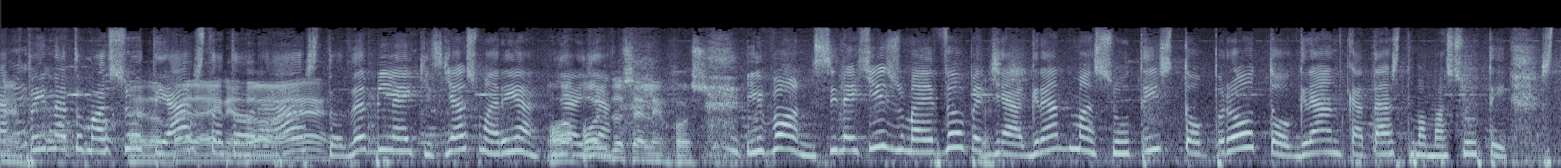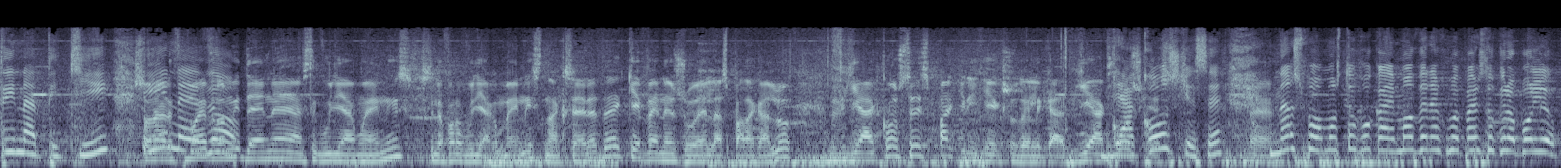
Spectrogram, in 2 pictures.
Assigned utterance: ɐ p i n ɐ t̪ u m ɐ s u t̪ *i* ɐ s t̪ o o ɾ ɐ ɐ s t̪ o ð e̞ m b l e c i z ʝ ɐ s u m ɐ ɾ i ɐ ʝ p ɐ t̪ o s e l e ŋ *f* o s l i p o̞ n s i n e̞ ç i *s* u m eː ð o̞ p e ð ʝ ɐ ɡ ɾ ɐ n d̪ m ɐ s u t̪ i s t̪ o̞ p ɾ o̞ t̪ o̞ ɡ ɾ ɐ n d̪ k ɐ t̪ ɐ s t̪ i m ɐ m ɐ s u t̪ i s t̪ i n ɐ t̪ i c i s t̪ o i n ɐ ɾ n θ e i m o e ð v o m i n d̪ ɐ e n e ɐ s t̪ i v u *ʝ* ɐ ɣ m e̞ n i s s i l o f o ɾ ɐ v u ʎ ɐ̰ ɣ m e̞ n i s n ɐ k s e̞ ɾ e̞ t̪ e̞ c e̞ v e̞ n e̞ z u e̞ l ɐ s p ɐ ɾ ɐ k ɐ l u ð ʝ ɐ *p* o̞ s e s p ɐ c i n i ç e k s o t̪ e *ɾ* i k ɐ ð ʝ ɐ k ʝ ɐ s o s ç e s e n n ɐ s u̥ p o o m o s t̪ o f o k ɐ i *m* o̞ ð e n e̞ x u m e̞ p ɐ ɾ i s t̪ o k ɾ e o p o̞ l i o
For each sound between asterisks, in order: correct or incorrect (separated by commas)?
correct, incorrect, incorrect, incorrect, incorrect, incorrect, correct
